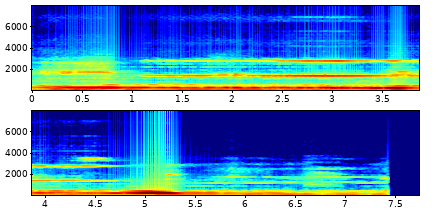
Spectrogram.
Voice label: childlike robotic voice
